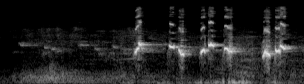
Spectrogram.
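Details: Yellow-vented bulbul song used as a lure to get other bulbuls singing: faint thin whistles at first, then from mid-clip a run of loud, bubbly, liquid notes in quick bursts.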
